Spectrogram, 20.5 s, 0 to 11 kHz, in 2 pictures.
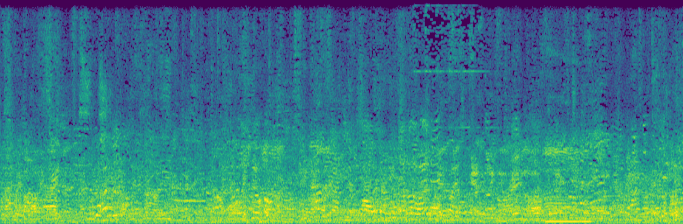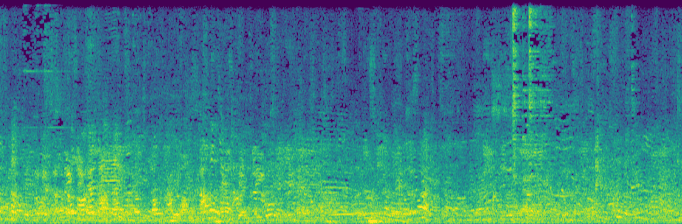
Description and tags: Ambiance - Restaurant, Chinese Wedding 2
Chinese wedding dinner at a restaurant.
Recorded on a Zoom H4n recorder.
ambiance, ambient, asian, chinese, dinner, field-recording, party, restaurant, wedding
